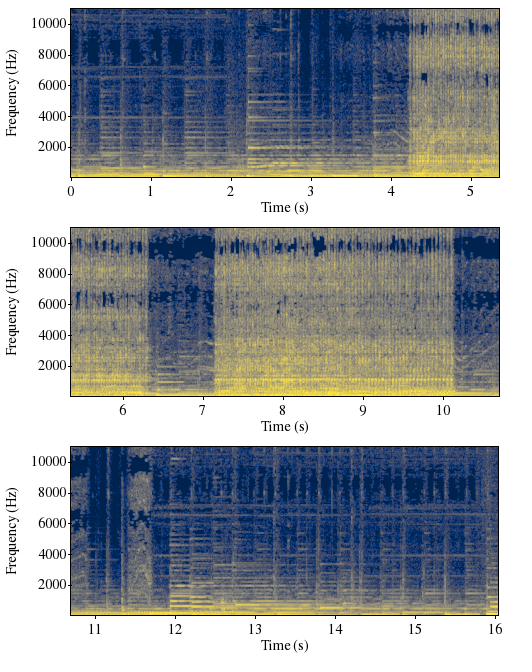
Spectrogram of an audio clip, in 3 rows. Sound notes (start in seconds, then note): 2.8 electric drill sound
